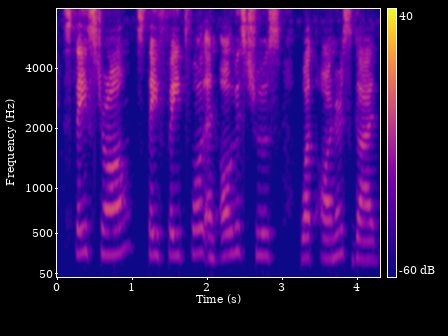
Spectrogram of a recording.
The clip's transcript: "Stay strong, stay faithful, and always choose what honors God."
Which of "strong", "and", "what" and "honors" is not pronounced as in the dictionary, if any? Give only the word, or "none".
honors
